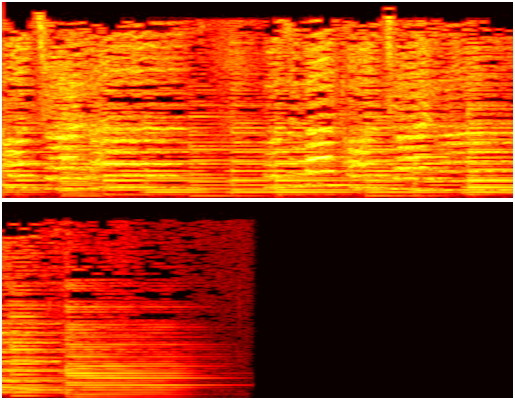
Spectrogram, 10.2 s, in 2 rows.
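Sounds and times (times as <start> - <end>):
music: 0.0 - 7.6.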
